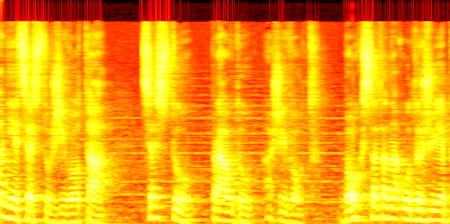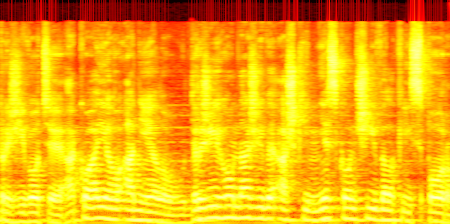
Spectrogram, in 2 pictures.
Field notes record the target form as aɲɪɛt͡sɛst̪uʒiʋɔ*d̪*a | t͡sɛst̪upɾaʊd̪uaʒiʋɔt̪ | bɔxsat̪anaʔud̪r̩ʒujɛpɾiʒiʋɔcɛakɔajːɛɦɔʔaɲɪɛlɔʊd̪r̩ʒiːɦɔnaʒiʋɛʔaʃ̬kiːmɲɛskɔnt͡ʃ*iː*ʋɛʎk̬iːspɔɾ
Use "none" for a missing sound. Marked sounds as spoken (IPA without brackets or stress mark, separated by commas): t̪, iː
